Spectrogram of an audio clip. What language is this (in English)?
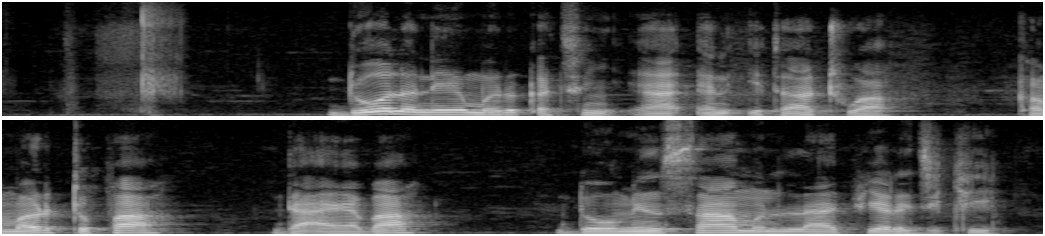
Hausa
